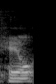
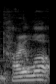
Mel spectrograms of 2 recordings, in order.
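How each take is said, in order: First: The name is said as one syllable, 'kale'. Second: The name is said as two syllables, 'ky-la'. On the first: The speaker calls it right. "But I say kale" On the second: The speaker calls it wrong. "Some people pronounce them Kyla"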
